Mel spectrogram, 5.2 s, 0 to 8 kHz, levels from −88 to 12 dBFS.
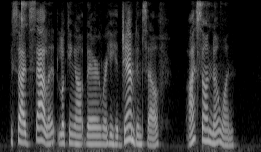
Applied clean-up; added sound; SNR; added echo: none; Tambourine; 16 dB; none.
